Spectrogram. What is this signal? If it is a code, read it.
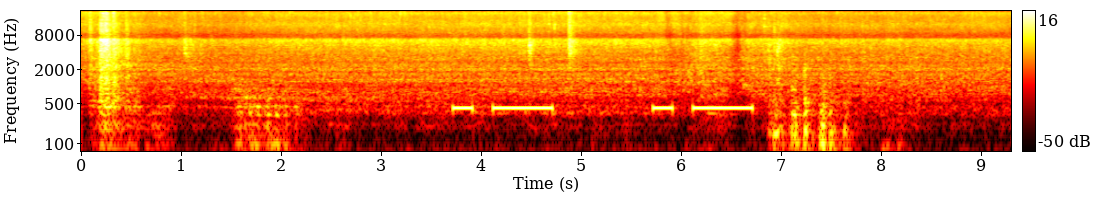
Telephone call progress tone (pulsed, as in Italy), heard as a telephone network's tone, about 420 Hz, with kitchen noise. Dial tone.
